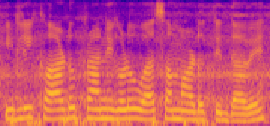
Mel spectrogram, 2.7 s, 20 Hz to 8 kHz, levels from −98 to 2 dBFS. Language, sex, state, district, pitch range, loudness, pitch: Kannada, female, Karnataka, Koppal, 190-215 Hz, -16 LUFS, 210 Hz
